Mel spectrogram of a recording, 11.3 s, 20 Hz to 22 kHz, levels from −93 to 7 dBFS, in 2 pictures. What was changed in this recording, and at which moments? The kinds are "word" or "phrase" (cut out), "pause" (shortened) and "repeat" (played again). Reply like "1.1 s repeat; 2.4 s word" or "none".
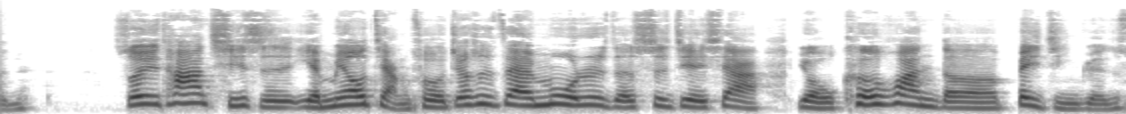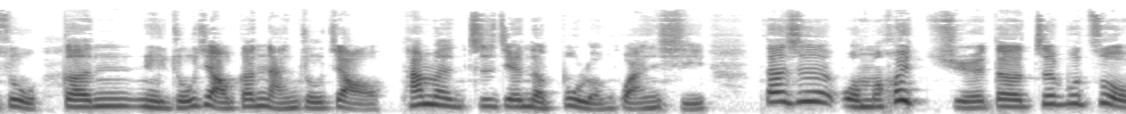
3.9 s pause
